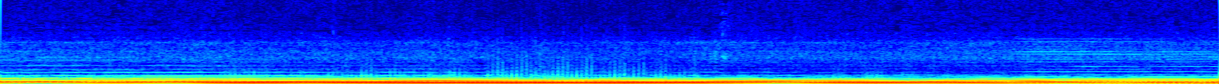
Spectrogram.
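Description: Electric guitar volume-swelled through a reverb pedal's 'epic' setting, a plate reverb with modulation: soft sustained notes fading in over the first second, with a long tail still sounding underneath. The held notes change a little after five seconds in.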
